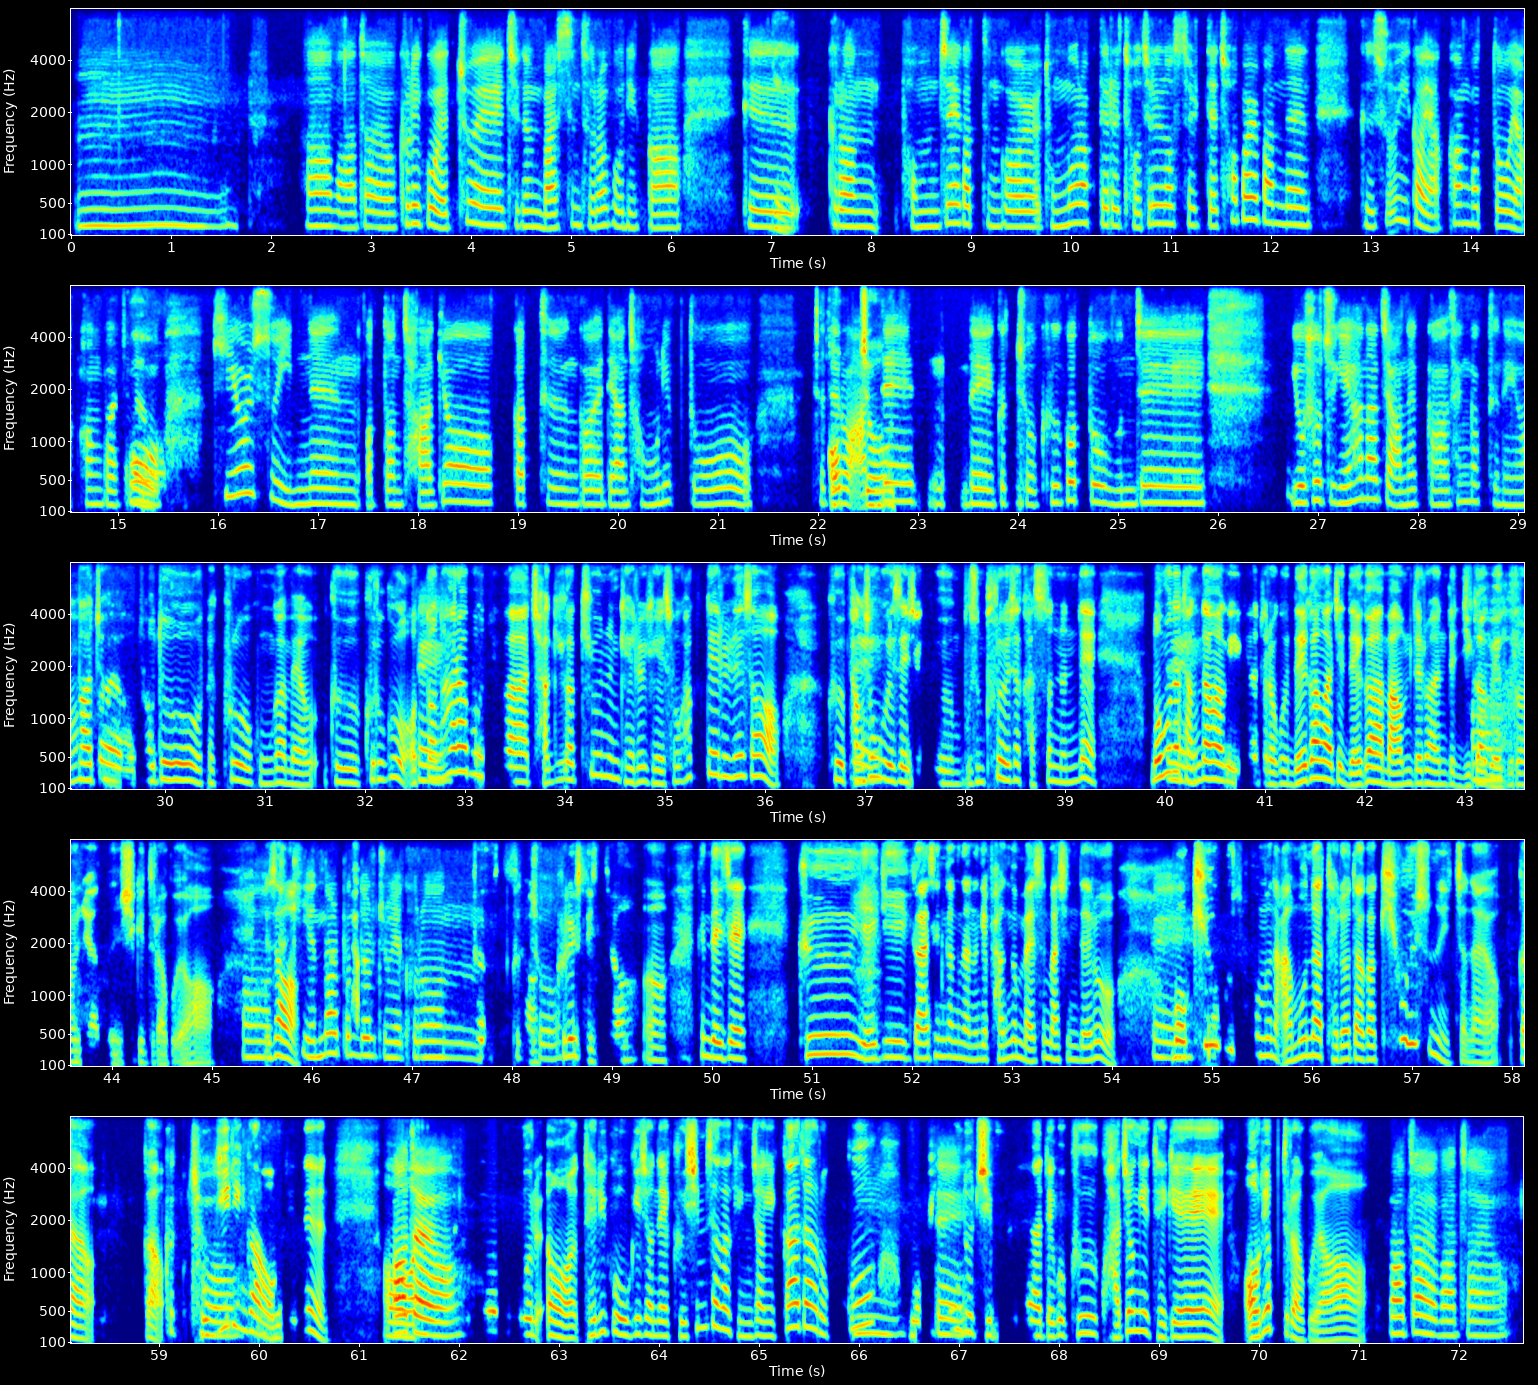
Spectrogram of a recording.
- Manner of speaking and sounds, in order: tapping; drawn out: "음"; other background noise; distorted speech
- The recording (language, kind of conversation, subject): Korean, unstructured, 동물 학대 문제에 대해 어떻게 생각하세요?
